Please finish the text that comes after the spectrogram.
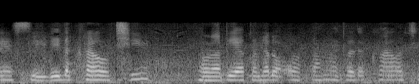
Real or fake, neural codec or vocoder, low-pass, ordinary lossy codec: fake; codec, 16 kHz in and 24 kHz out, 0.6 kbps, FireRedTTS-2 codec; 7.2 kHz; none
